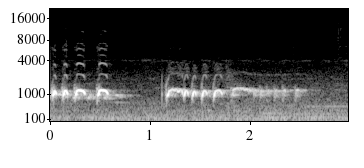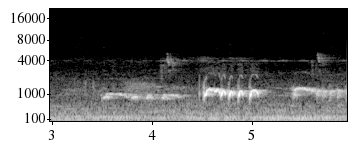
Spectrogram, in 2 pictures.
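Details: Local zebra dove with several short phrases of rapid hooked coo notes, some smoother rolling coos between them, and quiet pauses; a faint higher chirp sounds once.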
